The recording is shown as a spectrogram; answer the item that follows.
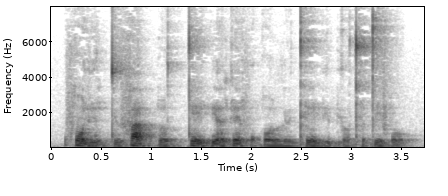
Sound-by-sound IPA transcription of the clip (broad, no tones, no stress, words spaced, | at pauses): fɔ̃vʲɔ̃tːø fapːə̃o̯ tːẽ pʲã kɛ̃fɔkɔ̃lːʏː t̪ʰẽpʲɜpʲɔːt̪ʰə t̪efɔ̃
